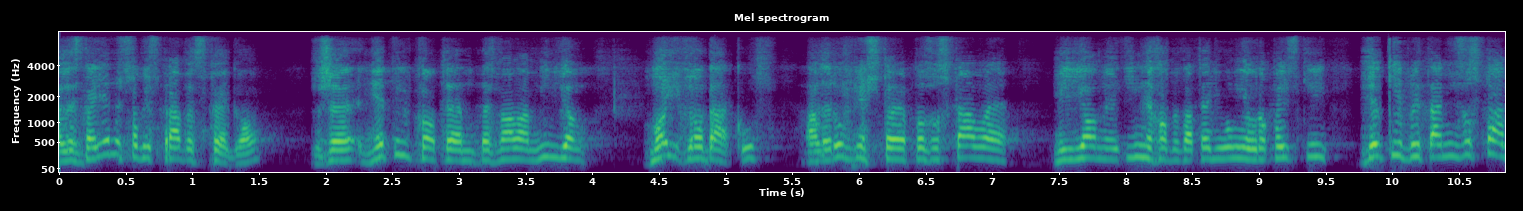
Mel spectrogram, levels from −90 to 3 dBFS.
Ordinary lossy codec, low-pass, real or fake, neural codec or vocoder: AAC, 32 kbps; 7.2 kHz; fake; codec, 32 kHz, 1.9 kbps, SNAC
